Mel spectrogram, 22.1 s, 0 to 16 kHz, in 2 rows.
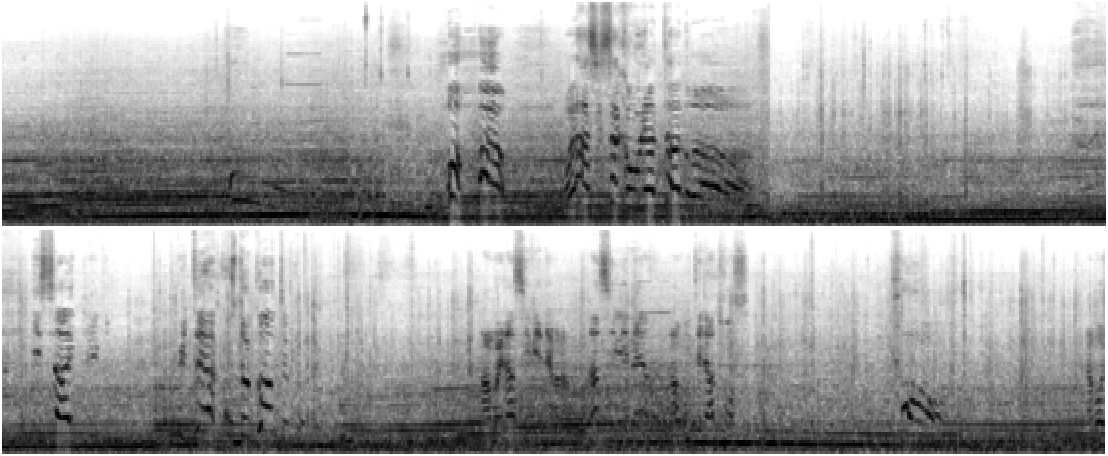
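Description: Renault Mégane 3 RS Trophy's 2.0-litre turbo four-cylinder engine heard from inside the cabin under hard driving. Its note climbs under acceleration and falls back several times, with voices talking and laughing over it.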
